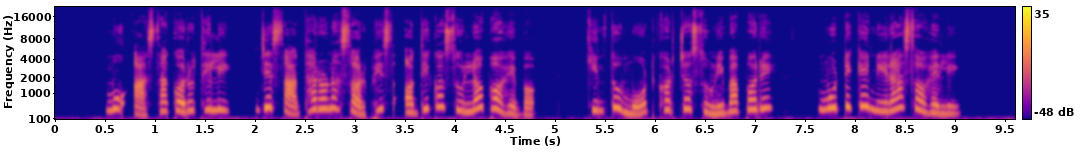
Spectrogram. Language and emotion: Odia, sad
